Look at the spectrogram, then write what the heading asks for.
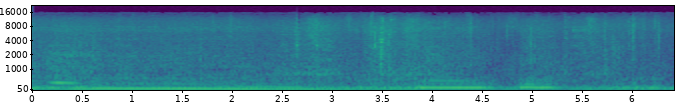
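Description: Nissan 300ZX (Z31) V6 engine under load during an autocross run, heard from inside the cabin. It holds a steady pitch, then revs higher for about half a second around four seconds in before easing off again.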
